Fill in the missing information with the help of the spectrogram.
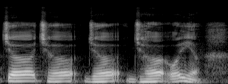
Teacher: इनके उच्चारण में जो आपकी जीभ होगी ना वो आपके मुख के ऊपरी हिस्से यानी कि तालू से टच होगी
